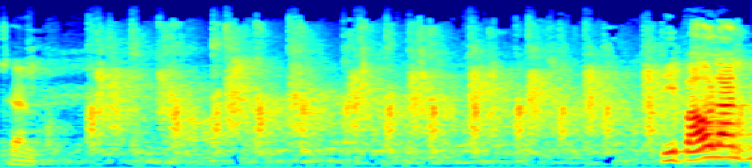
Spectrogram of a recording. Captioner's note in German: Beifall SPD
